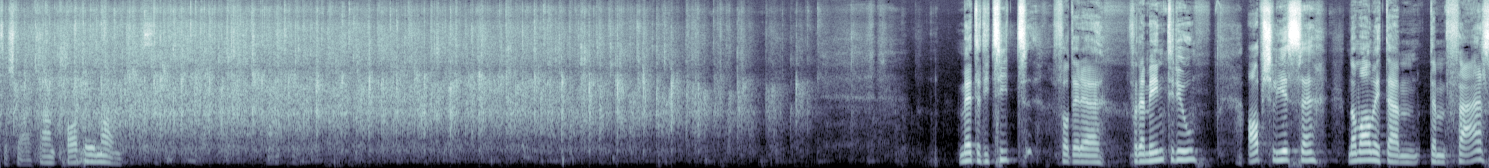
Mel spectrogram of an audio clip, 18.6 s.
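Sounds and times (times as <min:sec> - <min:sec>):
speech: 0:00.0 - 0:01.8, 0:12.0 - 0:18.6
audience applause: 0:00.0 - 0:10.5.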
